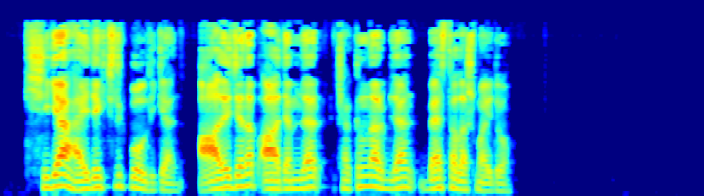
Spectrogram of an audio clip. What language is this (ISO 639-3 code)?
uig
